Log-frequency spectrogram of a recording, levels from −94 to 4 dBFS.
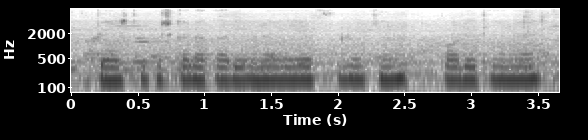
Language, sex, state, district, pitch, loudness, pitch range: Hindi, male, Jharkhand, Sahebganj, 160 Hz, -31 LUFS, 155-165 Hz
